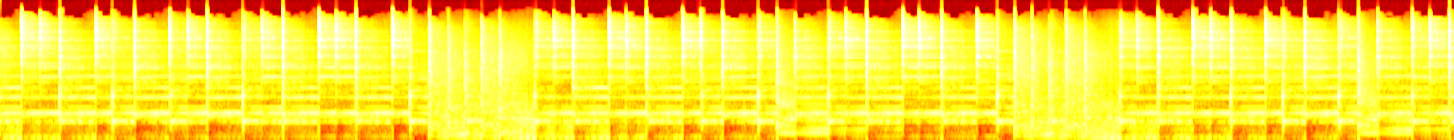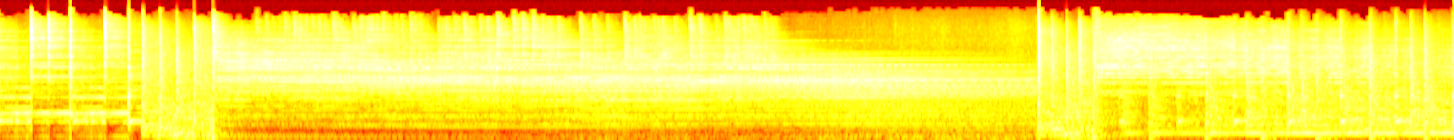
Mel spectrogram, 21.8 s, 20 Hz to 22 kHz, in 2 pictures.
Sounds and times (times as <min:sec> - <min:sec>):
Music: 0:00.0 - 0:21.8.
